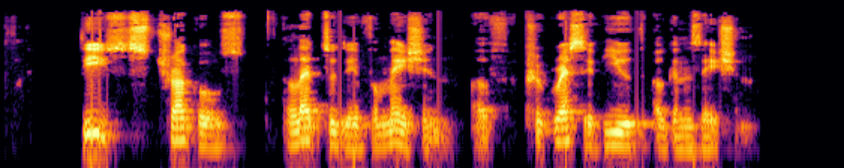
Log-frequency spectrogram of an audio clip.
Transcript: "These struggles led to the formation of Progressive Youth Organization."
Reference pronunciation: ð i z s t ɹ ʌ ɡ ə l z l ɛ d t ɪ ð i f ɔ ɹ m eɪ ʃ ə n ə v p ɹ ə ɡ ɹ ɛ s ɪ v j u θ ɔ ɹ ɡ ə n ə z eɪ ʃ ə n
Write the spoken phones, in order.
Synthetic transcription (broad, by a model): ð i z s t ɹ ʌ ɡ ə l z l ɛ d t ɪ ð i f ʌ ɹ m eɪ ʃ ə n ə v p ɹ ə ɡ ɹ ɛ s ɪ v j u θ ɔ ɹ ɡ ə n ə z eɪ ʃ ə n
